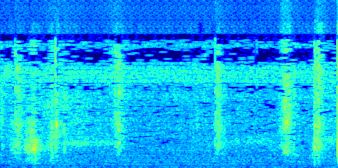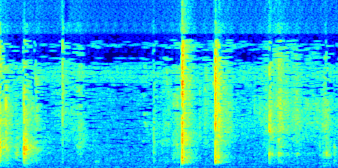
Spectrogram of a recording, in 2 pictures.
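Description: A few sharp plastic clicks and knocks from handling a plastic wall clock: the hands are pressed onto the centre spindle and the frame is knocked on the wooden table, the loudest pair about five seconds in.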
